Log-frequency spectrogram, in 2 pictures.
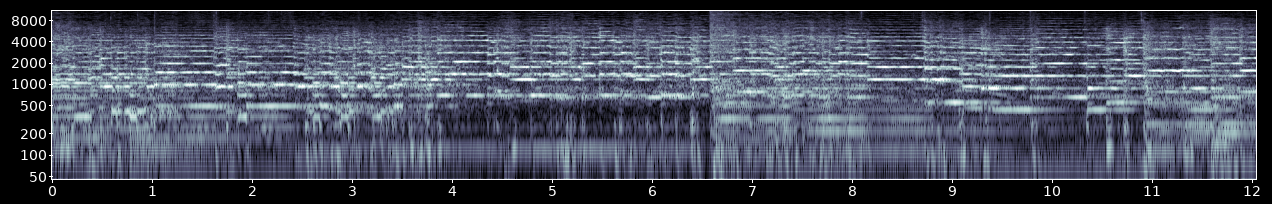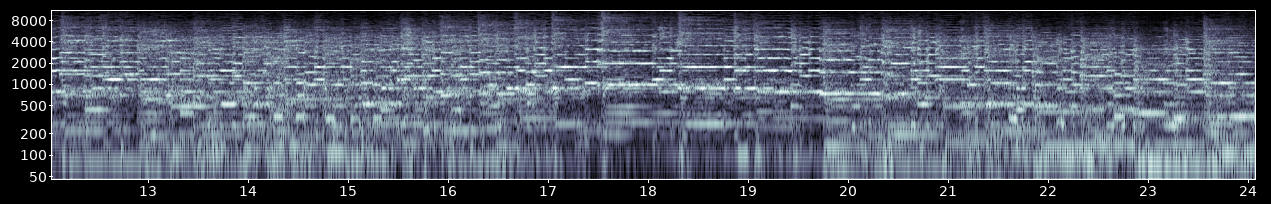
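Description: Solo keyboard playing, chiefly Hammond organ: a continuous stream of loud, sustained, overlapping chords and running notes.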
